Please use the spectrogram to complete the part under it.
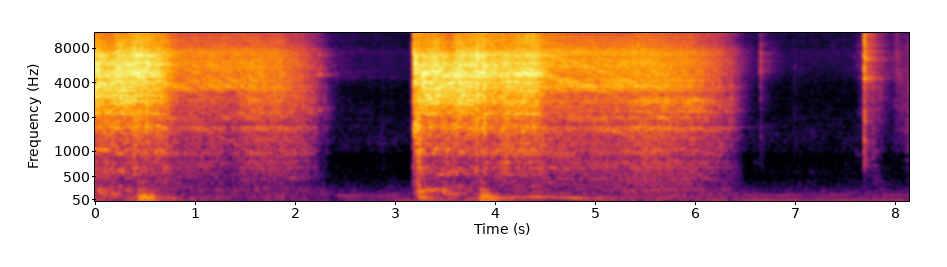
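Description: A 1974 Pontiac Ventura engine cranks and catches in two long loud attempts, each fading to a rough low idle, with a brief sharp knock near the end.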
